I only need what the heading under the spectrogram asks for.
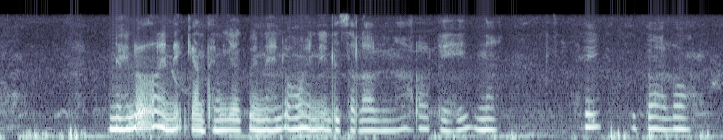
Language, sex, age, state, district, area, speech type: Santali, female, 18-30, West Bengal, Purulia, rural, spontaneous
